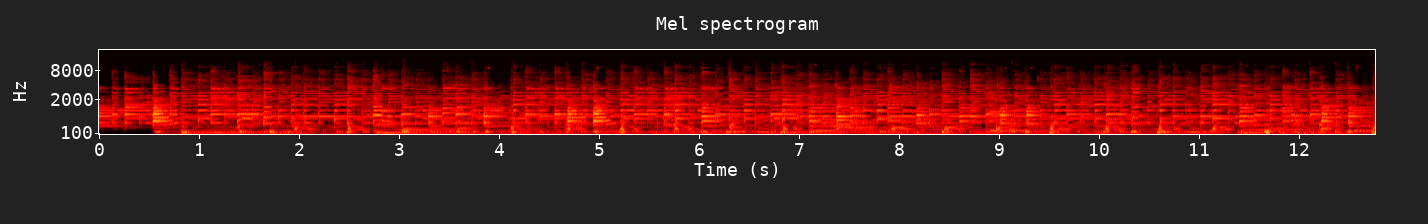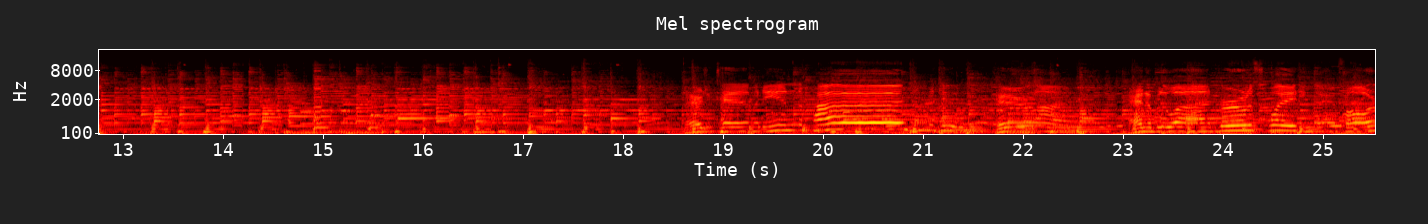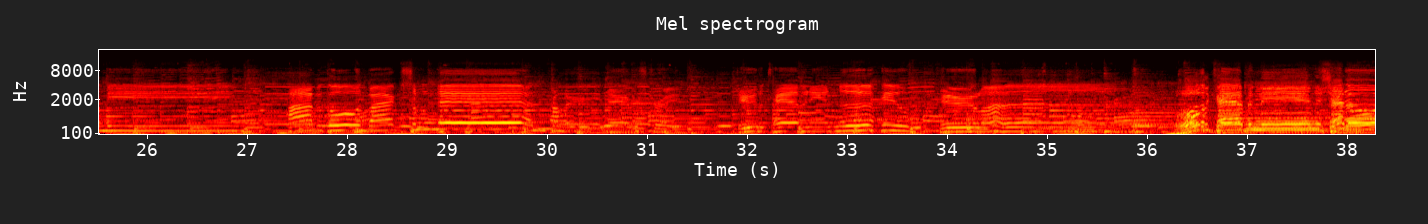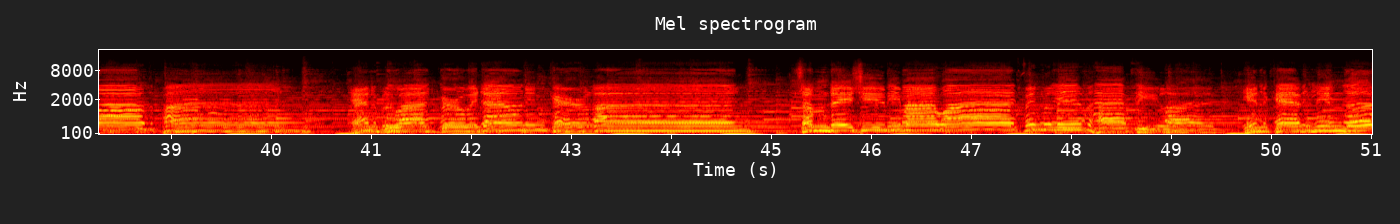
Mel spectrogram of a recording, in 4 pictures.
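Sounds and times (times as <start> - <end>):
banjo: 0.0 - 51.0
guitar: 0.0 - 51.0.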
